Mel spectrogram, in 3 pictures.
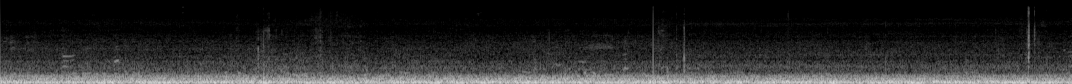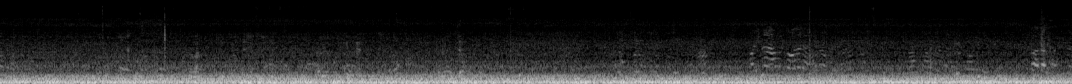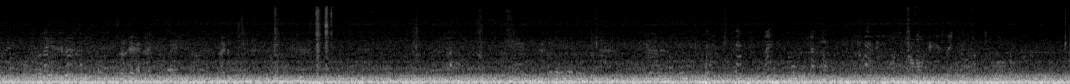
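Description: Steady low drone of a turboprop airliner's engines and propellers heard from inside the passenger cabin in cruise flight, unchanging throughout.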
